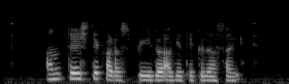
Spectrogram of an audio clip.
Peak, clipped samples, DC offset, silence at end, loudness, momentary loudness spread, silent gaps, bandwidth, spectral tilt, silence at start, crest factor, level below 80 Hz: -10 dBFS; under 0.1%; under 0.1%; 0.5 s; -26 LUFS; 11 LU; none; 7.6 kHz; -6.5 dB/octave; 0.45 s; 16 dB; -62 dBFS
